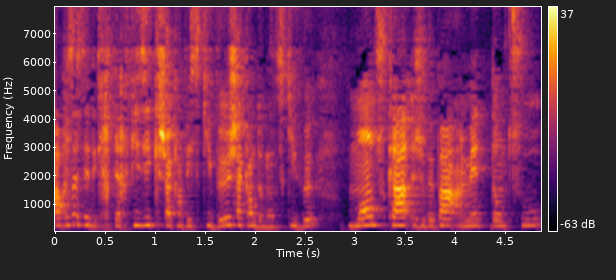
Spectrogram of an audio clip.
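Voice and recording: A woman talks fast in a bright, sharp tone with ordinary pitch variation. Room echo is audible.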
